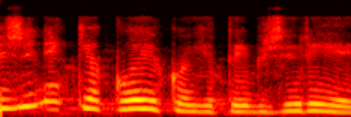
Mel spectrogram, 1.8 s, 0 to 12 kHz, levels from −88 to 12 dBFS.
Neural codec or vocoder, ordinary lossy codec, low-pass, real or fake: codec, 16 kHz, 4 kbps, FreqCodec, smaller model; Opus, 24 kbps; 7.2 kHz; fake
